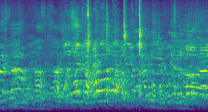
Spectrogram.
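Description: Several voices talking at once in overlapping chatter, with no single speaker standing out.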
